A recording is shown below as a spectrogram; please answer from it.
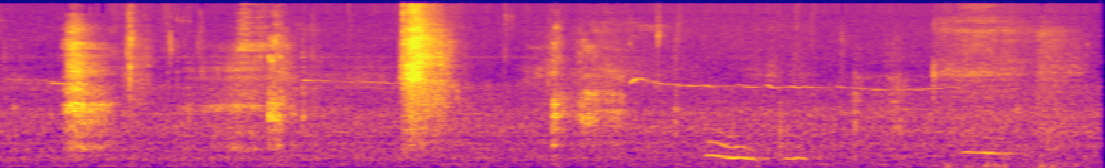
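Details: Two five-month-old golden retriever puppies playing together make breathy snorts and huffs mixed with brief, high squeaky whines.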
